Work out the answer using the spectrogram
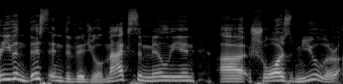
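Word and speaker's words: Schwarzmüller: this individual, Maximillian uh Schwarz Mueller. I won't even pronounce his name. I'm sorry if I mispronounce it. Yeah, it's Schwartz Miller.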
